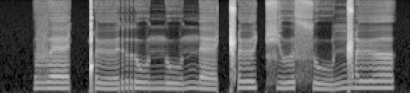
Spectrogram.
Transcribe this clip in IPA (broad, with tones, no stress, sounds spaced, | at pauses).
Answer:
v ɛ˨ ǃ ʏ˨˩˦ r u˨ n u˨˩˦ n ɛ˨ ǁ ʏ˥ t͡ɕ ɯ˧˥ s u˨˩˦ ŋ͡ǁ ʏ˥ ə̯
